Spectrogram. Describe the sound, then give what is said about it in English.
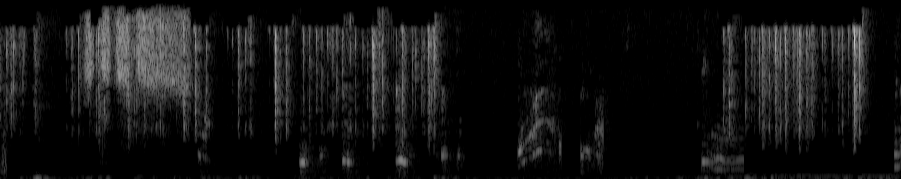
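Typing and clicking on a computer keyboard while copying and pasting text, heard as bursts of rapid, thin keystrokes separated by pauses, fairly faint and muffled overall. “I'm going to copy and paste all the subcategories in your vertical too.”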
